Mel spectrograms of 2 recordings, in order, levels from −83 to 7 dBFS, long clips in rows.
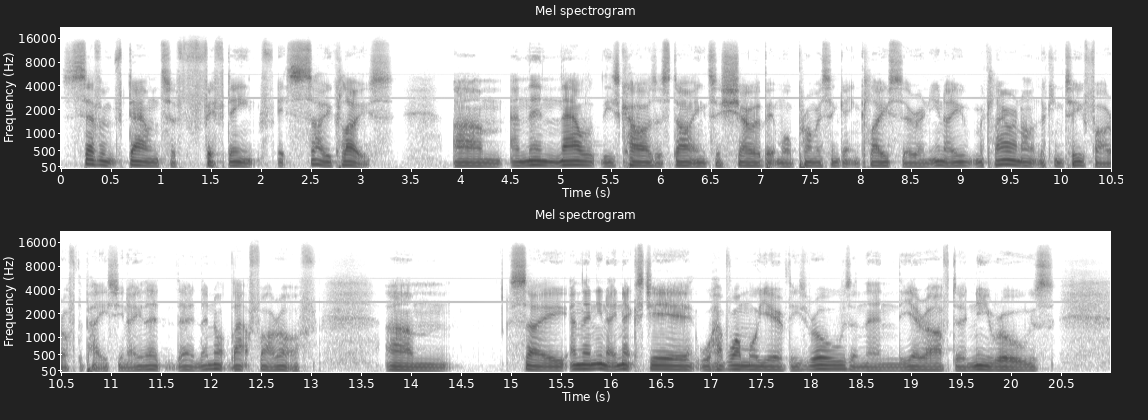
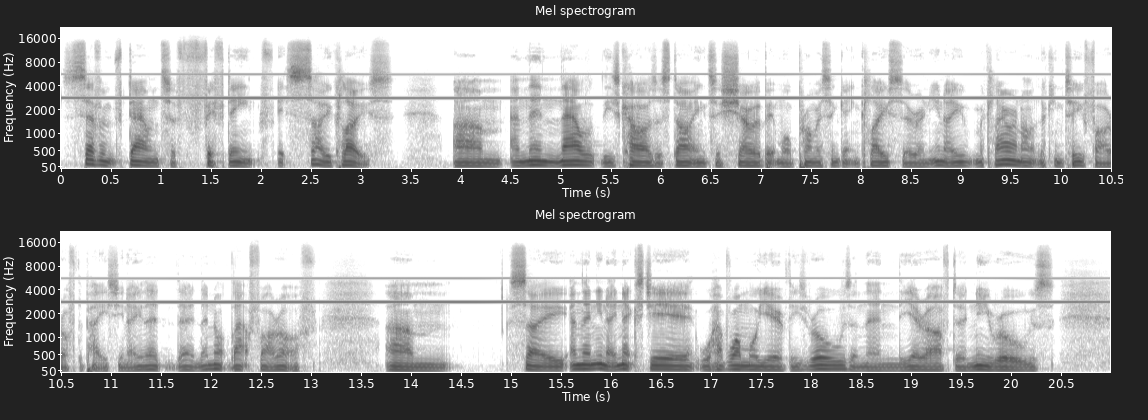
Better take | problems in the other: first | high-pitched whine; loud; throughout; 3 kHz, 8 dB below the speech; faint in the first

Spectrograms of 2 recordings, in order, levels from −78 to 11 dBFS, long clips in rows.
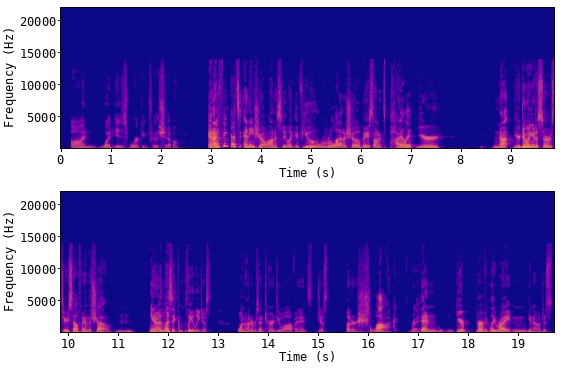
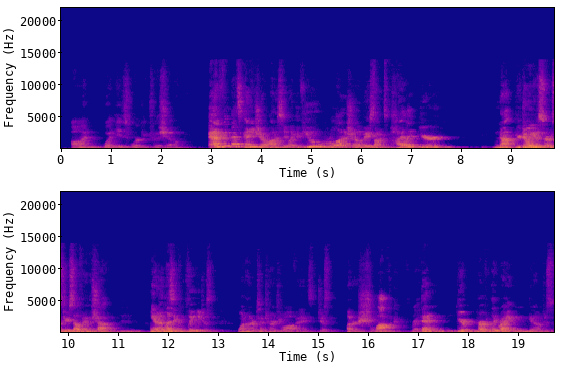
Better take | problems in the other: first | off-mic speech; far // room echo; noticeable; dies away in 0.6 s

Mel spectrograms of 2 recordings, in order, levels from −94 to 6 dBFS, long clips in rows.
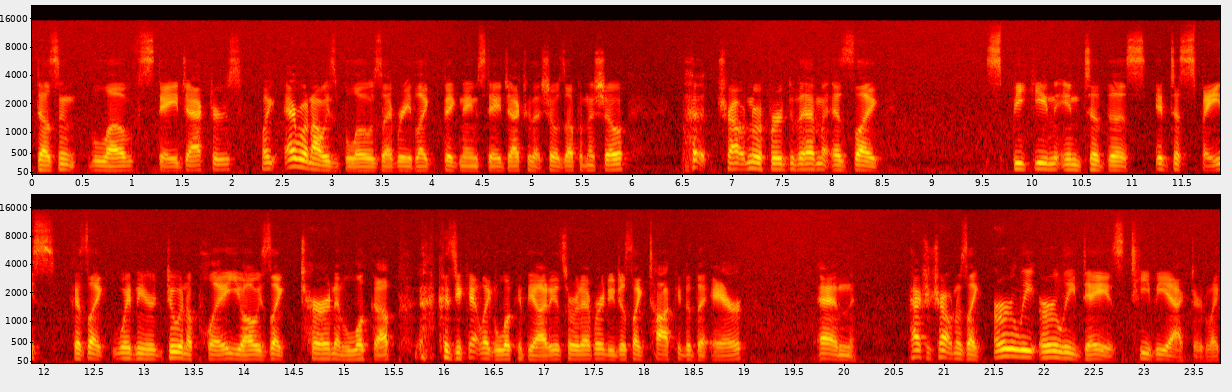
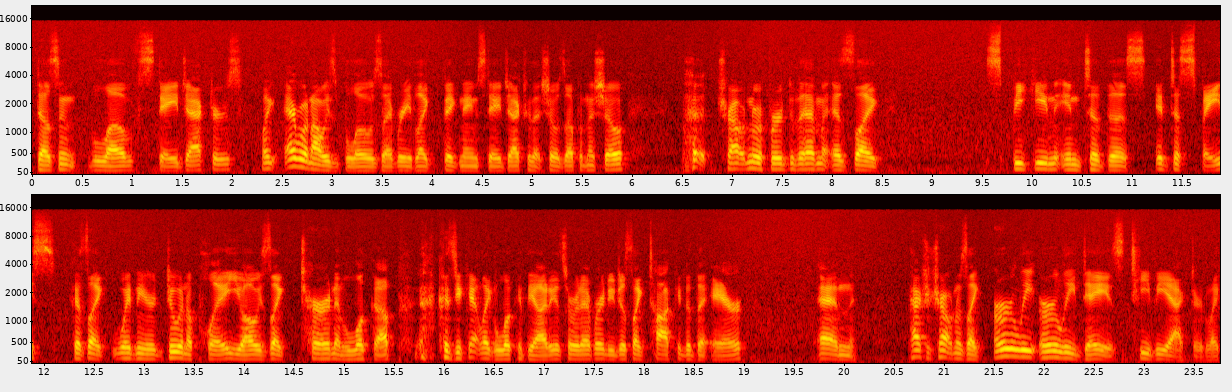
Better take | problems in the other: neither | hiss; noticeable; throughout; 15 dB below the speech; the same in both

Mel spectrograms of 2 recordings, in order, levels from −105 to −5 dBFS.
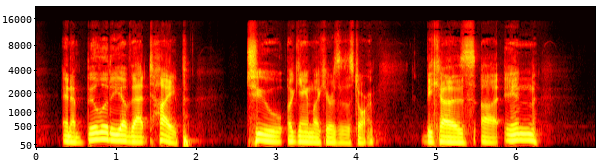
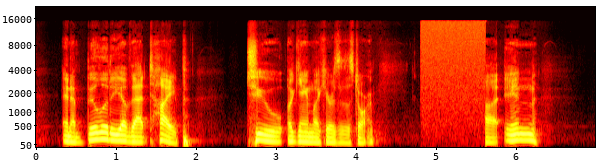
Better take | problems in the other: first | audio cutting out; filled with static; at 5 s for 1 s

